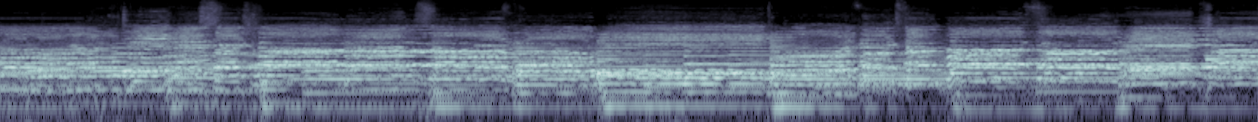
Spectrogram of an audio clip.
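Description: Mixed church choir of men and women singing a choral anthem, several voice parts holding chords together that change every second or so.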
